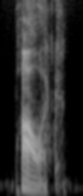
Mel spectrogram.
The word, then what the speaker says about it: Pollock: Pollock.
